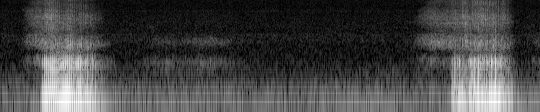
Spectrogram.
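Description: Two loud, low rumbling snores about five seconds apart, with quiet breathing between them.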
